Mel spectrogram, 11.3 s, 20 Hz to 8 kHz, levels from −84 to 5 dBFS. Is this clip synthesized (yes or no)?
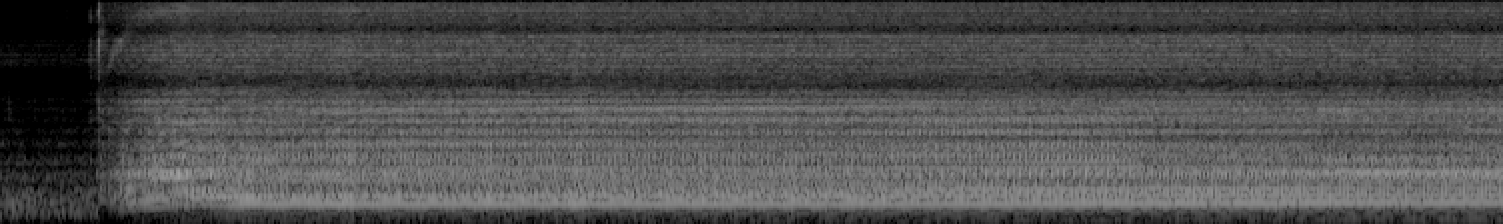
yes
